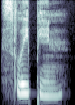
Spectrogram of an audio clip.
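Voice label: "sleeping", American English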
